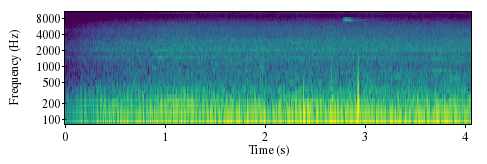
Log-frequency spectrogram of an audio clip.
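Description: Low rumble of distant motor traffic, growing slightly louder, with two faint ticks about three seconds in.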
